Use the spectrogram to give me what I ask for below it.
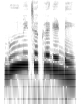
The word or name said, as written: ಭೂಮಿಚಕ್ರಗೆಡ್ಡೆ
